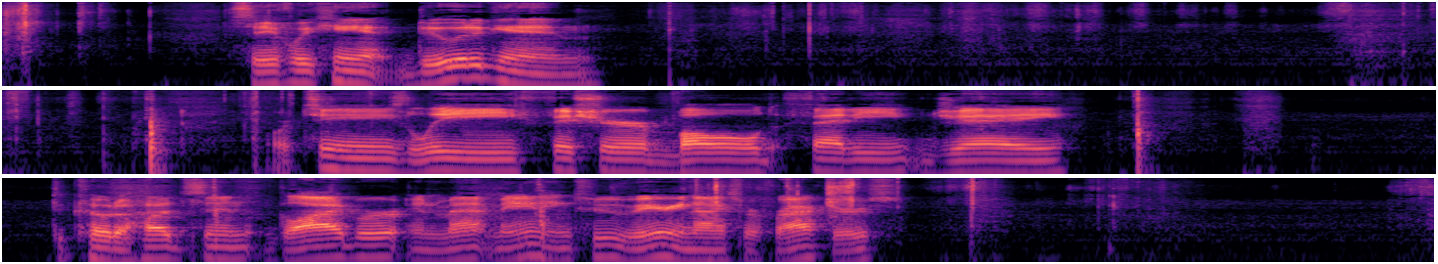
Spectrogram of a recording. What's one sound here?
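Trading cards rustle and slide softly in a hand.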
